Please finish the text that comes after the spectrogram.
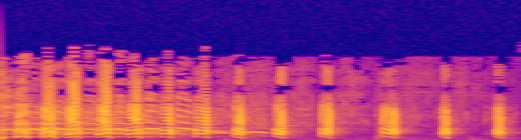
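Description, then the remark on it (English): A person imitates a bird with a quick run of high, chirpy tweets, then slower, sharper chirps spaced about a quarter second apart, fairly loud, with no talking. “And then you go to tweeting.”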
